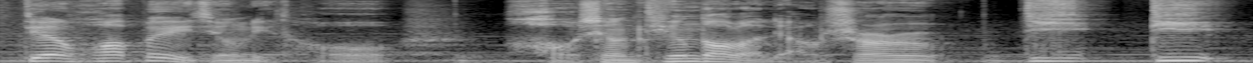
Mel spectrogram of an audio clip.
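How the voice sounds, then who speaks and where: A sheepish working-class driver in his forties for an animated crime series. The voice is deep but lively in pitch, with a folksy, deferential, hesitant way of talking to authority. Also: a little slow, over music. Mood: puzzled recollection. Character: sheepish, henpecked 45-year-old working-class male driver. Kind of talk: animated crime drama dialogue.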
